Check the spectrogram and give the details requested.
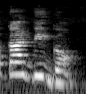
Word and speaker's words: cardigan: Cardigan is a cardigan. Again, it's easy. Only pronunciation is different. It's gon. It's cardigan. Repeat after me.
